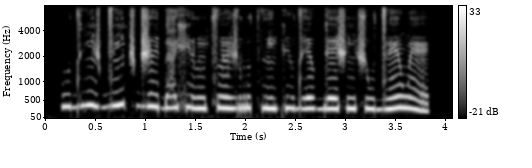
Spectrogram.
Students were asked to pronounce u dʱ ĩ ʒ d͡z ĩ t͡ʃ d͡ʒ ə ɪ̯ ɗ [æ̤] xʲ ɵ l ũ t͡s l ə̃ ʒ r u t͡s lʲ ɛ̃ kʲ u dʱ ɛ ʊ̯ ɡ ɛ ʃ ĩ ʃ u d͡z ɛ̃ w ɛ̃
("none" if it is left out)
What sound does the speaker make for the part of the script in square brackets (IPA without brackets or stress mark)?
a̤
